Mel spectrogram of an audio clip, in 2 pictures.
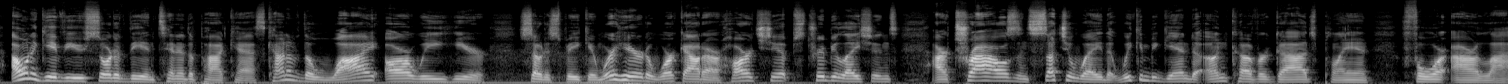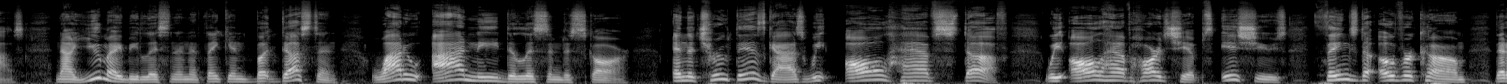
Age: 20-39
